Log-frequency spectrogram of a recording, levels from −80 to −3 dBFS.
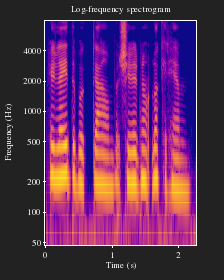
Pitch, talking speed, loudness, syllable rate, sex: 190 Hz, 320 wpm, -18 LUFS, 5.7 syllables/s, female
